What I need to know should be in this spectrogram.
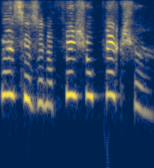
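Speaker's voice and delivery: very high-pitched, loud put-on voice. Claiming nobody can tell whether it is the speaker or Mary, in a Mary voice. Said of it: "in Mary's voice".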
